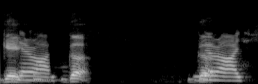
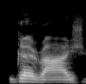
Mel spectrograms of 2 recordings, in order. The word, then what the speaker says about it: garage: cards in the garage garage not gay garage okay just garage garage is good raj raj is like the stress is on raj garage okay there are three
